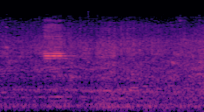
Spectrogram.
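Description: Faint, distant street traffic: a low, steady rumble of passing cars and scooters.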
